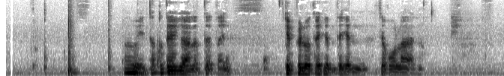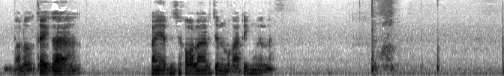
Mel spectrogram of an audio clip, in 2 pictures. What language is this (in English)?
Mainstream Kenyah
